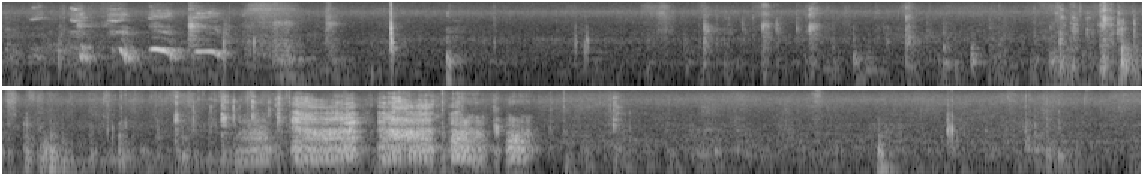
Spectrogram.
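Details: Five-week-old Australian terrier puppies; soft whimpers early, then a burst of rough playful growling around the middle, with scattered clicks and rustling in a small room.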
